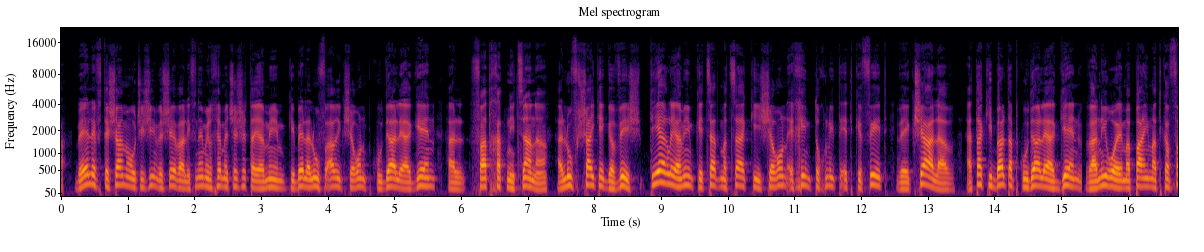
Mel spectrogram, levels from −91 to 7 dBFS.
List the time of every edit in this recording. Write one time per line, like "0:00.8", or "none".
0:08.7
0:12.5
